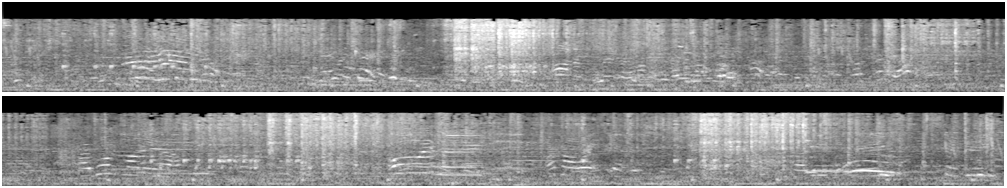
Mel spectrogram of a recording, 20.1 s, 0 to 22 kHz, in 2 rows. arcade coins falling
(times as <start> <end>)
3.8 7.3, 8.3 10.5, 11.5 15.3, 16.3 18.9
